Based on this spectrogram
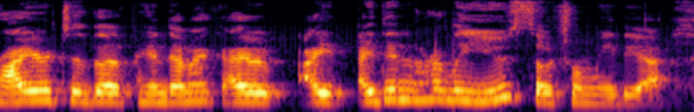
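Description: Over a very clean recording with a silent background, a woman speaks at a fairly high pitch with fairly even intonation. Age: 30s. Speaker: holistic nutritionist and podcaster. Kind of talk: casual interview chat. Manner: halting, frequent fillers and repeats.

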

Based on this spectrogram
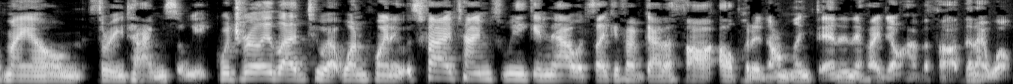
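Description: The delivery is very fast, with lively intonation. The sound is dry and close with no echo. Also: woman. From New England. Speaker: HR executive and DEI advocate. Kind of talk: interview conversation.

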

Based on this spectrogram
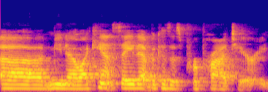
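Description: A woman speaks with a Texan accent and a fairly low pitch. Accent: Southern US (Texan). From Texas. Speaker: healthcare executive. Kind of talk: casual interview chat.

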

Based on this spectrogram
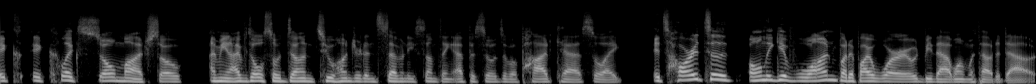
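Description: A man with an American accent and a plain, everyday voice, fairly high in pitch, at a moderate pace with ordinary pitch variation, in a dry, close sound with no echo over a quiet background. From New York, Queens. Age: 30s. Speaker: podcast host and entrepreneur. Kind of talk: interview.

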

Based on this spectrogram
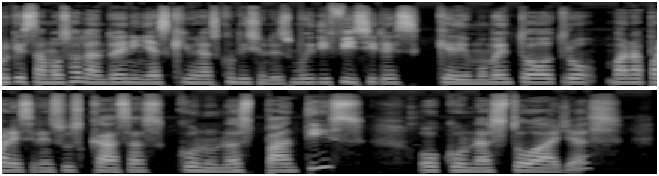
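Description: On a very clean recording with a silent background and a dry, close sound with no echo, a woman speaks at medium pitch and a moderate pace, her tone dark and mellow and her intonation fairly even. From Colombia, rural Risaralda. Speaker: industrial designer and social entrepreneur. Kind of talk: interview.

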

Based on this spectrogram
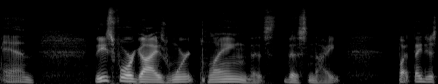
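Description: A man with a Cape Breton accent speaks at a fairly low pitch and moderate pace with lively intonation. The recording is very clean with a silent background and a dry, close sound with no echo. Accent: Cape Breton Canadian English. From Cape Breton, Nova Scotia. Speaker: hockey PA announcer. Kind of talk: casual chat. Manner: animated.

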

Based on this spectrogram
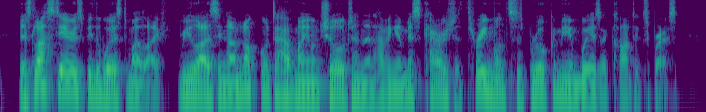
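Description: Speaking very fast with lively intonation, a man with a British accent has a medium pitch. The recording is very clean, with a silent background. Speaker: podcast co-host. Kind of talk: casual chat.

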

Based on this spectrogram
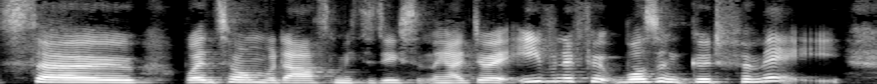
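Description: Fairly quick speech from a woman in a Welsh accent, fairly high in pitch with ordinary pitch variation. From South Wales. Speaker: nonprofit CEO and political campaigner. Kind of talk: interview.

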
